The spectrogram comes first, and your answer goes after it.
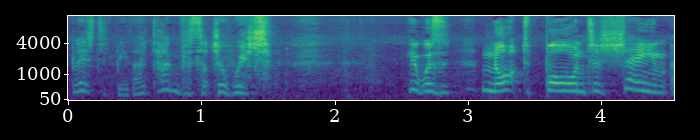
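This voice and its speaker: High, impassioned young bride. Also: female voice, unhurried. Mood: indignant, grieving. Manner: theatrical, impassioned verse delivery. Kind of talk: classical Shakespearean radio drama acting.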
